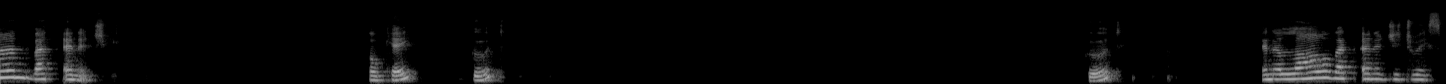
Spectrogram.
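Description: A middle-aged woman speaks calmly in short bursts, heard close through a microphone, with long pauses.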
